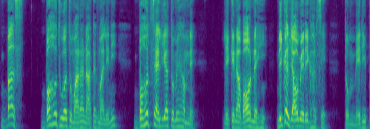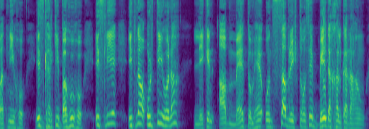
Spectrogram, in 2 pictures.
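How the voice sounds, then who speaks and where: A young husband, acted by a man for a moral story. He speaks earnestly and dramatically in a medium-pitched voice, recorded very dry. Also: animated, moderate pace, no echo, close to an everyday voice. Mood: furious.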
